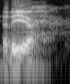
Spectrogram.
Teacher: Yang pertama maksurah ro ketika berharakat kasrah seperti riah atau riah maka ro ini tipis. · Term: tarqiq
